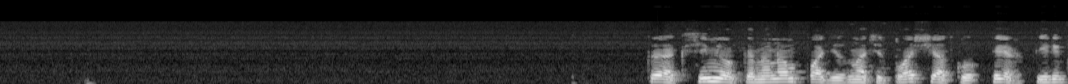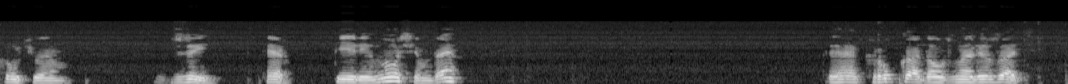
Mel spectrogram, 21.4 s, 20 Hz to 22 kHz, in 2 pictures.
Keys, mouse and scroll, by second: 5.8-6.5 drag, 7.4 KP_7, 8.9 r, 11.5 g, 13.3 r, 16.7-19.7 middle drag, 21.0 click.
